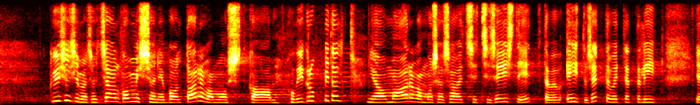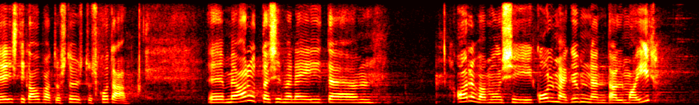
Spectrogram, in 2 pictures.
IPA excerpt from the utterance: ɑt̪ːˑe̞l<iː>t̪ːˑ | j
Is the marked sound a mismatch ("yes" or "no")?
no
